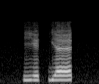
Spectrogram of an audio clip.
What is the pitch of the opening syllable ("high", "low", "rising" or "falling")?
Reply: low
